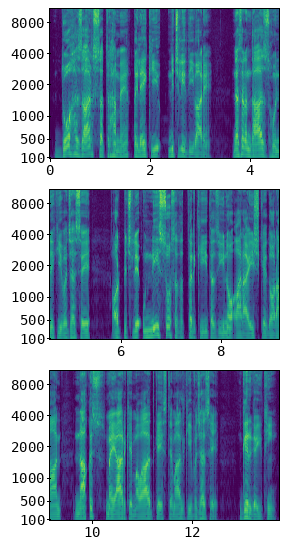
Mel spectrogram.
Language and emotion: Urdu, neutral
